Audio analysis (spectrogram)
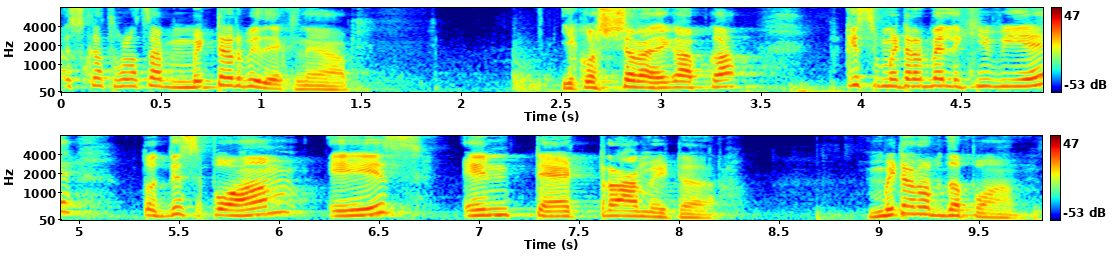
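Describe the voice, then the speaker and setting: A man's voice: high voice, a bit bright. A man with an Indian accent teaching English poetry for an exam, speaking Hindi mixed with English, counting lines aloud and repeating key points.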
